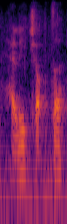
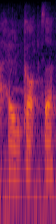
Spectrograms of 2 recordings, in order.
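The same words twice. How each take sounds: First: "helicopter" with a CH sound, "heli-chopter"; imitated slip, "helicopter" with "chop" in it; mispronounced word. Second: Said in the usual way. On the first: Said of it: "he tried to speak and he said". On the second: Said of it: "said helicopter instead of helicopter".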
